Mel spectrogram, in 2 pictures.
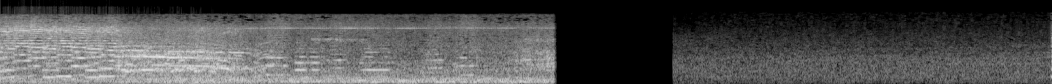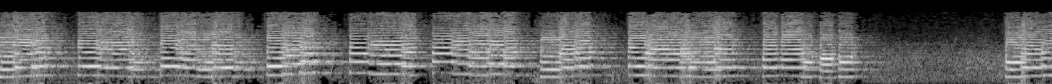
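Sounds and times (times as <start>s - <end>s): multi-tone bus horn tune: 0.0s - 5.6s, 10.4s - 19.6s, 20.4s - 21.0s.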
